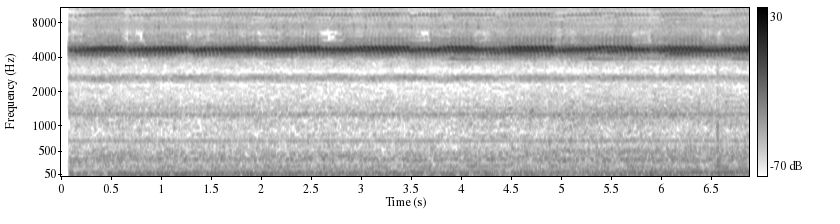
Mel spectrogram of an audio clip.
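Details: Crickets on a countryside night: a steady, unbroken high-pitched trill with a faint pulsing shimmer, with no other clear sounds.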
